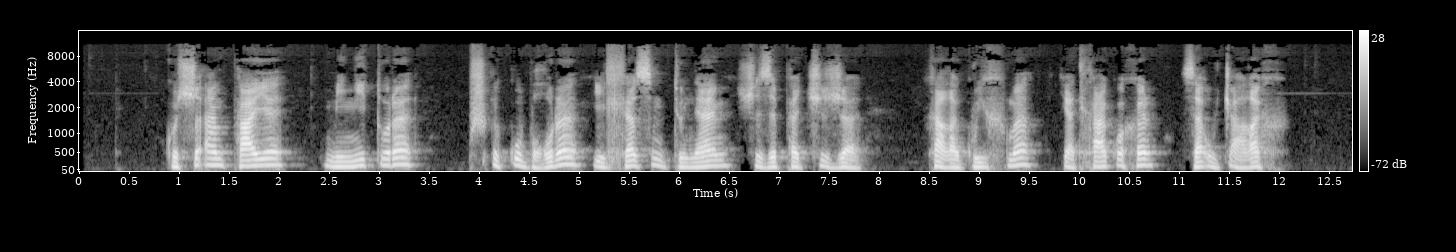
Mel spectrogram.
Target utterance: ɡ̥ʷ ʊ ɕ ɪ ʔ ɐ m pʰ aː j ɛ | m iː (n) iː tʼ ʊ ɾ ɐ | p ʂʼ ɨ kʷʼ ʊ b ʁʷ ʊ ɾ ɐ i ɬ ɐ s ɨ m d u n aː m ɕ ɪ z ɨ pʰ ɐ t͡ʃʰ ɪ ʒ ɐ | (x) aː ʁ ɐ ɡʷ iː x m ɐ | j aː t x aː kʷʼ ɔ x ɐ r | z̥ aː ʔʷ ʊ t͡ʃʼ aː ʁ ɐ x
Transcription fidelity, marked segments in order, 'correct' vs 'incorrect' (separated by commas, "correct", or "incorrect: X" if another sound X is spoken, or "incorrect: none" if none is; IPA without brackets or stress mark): correct, correct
